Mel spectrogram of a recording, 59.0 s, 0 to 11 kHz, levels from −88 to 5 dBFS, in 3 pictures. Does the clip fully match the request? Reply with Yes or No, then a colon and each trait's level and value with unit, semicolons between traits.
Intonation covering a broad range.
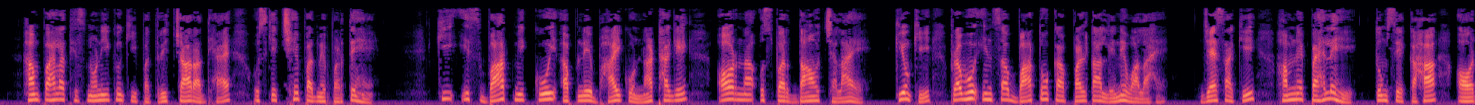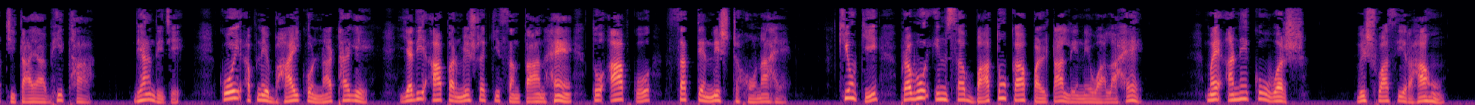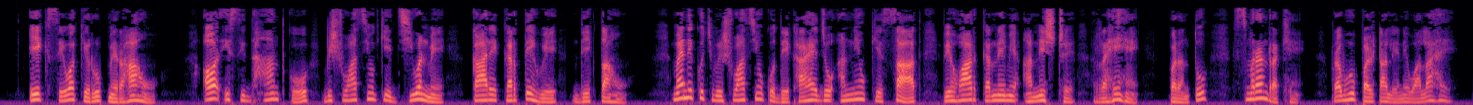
Yes: wide, 7.8 semitones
